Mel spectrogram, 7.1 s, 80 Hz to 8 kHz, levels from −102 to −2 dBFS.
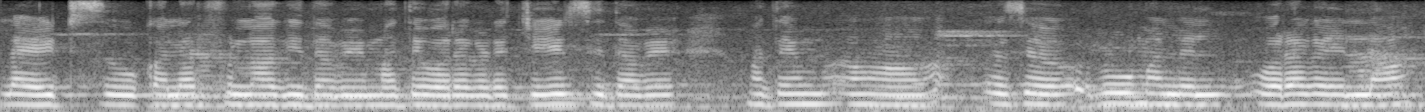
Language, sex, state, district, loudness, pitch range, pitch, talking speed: Kannada, female, Karnataka, Raichur, -14 LUFS, 215-225 Hz, 220 Hz, 120 wpm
